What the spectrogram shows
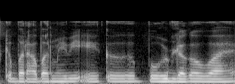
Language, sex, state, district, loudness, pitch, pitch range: Hindi, male, Delhi, New Delhi, -13 LUFS, 135 Hz, 130-135 Hz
